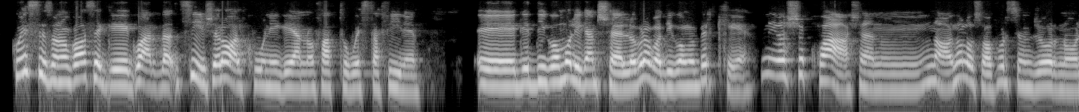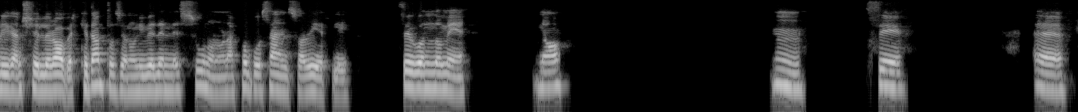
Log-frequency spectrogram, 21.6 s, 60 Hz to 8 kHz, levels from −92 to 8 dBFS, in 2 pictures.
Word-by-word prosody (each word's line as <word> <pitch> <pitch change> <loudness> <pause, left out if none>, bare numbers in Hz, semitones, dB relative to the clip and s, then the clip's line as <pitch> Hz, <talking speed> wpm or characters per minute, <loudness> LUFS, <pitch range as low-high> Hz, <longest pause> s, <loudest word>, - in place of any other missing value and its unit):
Queste 335 -1 +2
sono 225 -3 +4
cose 255 +1 +5
che 195 0 +2
guarda 185 -3 +3
sì 230 +1 -1
ce 240 +5 +2
l'ho 265 - +7
alcuni 190 -3 +1
che 175 +1 +2
hanno 170 0 0
fatto 175 -1 -1
questa 170 +1 -3
fine, 155 -4 -6 0.5
ehm, 190 -1 +4
che 200 +1 +1
dico: 220 +2 +3
"Mò 270 +3 +6
li 225 -4 +4
cancello". 195 -4 +3
Però 270 - +6
poi - - +6
dico: 175 +1 +2
"Ma 180 0 +2
perché? 155 -10 -5
Li 315 0 -8
lascio 290 +1 +1
qua". 240 - +4
Cioè 170 0 -4
non 160 +4 -8
no, 170 -7 0
non 270 +2 -1
lo 240 - +2
so, 170 -6 0
forse 220 -2 -6
un 175 -1 -3
giorno 170 -3 +1
li 155 0 -2
cancellerò, 155 +1 -1
perché 135 +3 -8
tanto 190 -2 -4
se 155 -1 -8
non 145 0 -9
li 150 - -8
vede 155 +1 -4
nessuno, 155 +2 -10
non 140 +1 -12
ha 145 - -11
proprio 160 0 -7
senso 155 -4 -8
averli? 135 -3 -7 0.5
Secondo 170 -2 -3
me, 140 -3 -7 0.7
no? 180 +1 -6 2.0
Mh. 190 -4 -8 0.7
Sì. 180 -4 -6 1.3
Eh. 160 -3 -5
175 Hz, 160 wpm, -16 LUFS, 160-205 Hz, 2.0 s, l'ho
